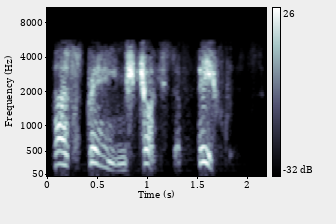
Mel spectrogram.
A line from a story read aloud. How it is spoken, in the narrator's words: she observed scornfully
